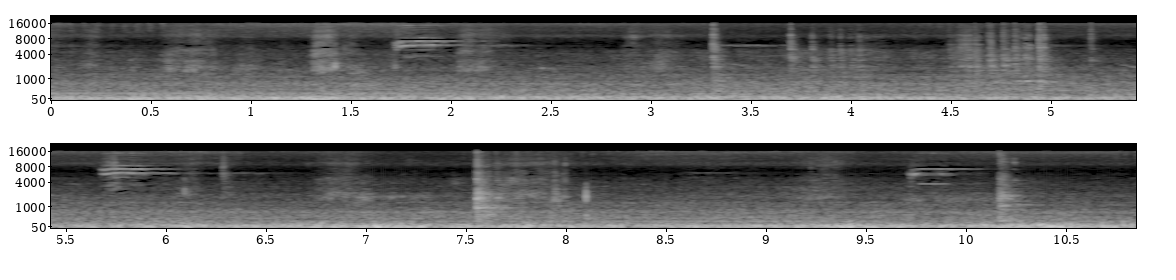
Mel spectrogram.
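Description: Faint outdoor ambience: a low steady rumble with three short, high bird chirps about four seconds apart.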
